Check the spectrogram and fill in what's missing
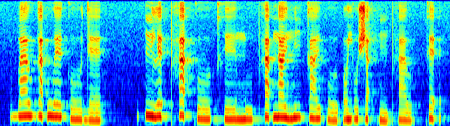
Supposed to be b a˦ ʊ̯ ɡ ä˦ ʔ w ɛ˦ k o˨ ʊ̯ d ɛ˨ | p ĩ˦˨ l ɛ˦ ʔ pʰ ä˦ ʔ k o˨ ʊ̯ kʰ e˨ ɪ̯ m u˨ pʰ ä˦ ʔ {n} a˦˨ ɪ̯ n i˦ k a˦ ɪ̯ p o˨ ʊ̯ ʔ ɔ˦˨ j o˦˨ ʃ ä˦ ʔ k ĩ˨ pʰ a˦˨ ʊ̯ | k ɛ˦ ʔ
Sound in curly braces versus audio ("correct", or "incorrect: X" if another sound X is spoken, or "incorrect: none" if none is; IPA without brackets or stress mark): correct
